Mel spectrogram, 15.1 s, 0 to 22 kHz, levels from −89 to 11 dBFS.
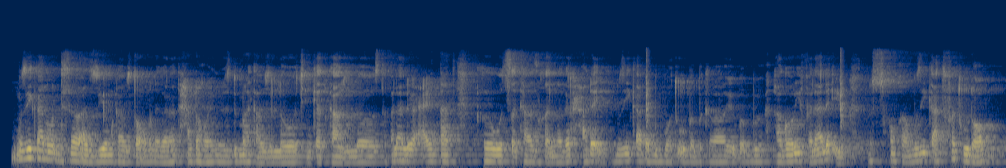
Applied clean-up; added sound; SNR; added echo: none; Snare drum; 17 dB; reverberation time 1.3 s.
